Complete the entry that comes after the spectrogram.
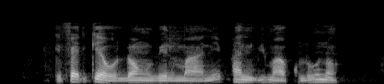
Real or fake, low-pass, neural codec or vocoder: real; 7.2 kHz; none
